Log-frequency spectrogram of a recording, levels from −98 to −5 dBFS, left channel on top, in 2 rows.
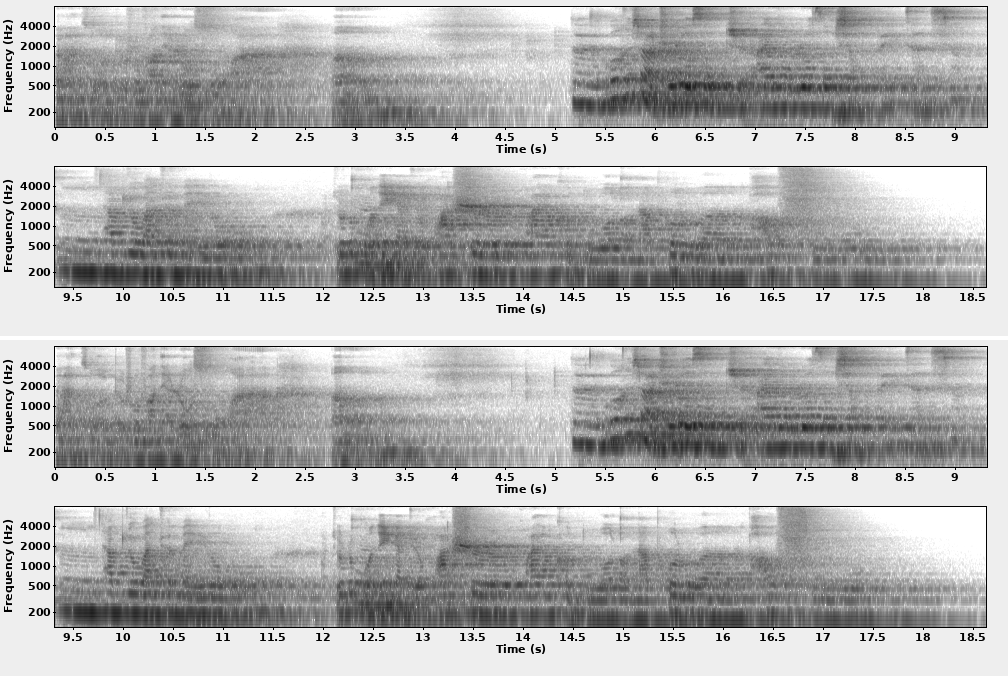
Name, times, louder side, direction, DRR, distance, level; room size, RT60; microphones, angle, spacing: voice 1, 0.0-3.4 3.8-4.3 7.8-7.9 9.3-11.4 12.1-17.4, equal, 65° right, 1 dB, 1.2 m, -34 dB
voice 2, 5.2-9.0 12.3-12.7, equal, 5° left, -3 dB, 1.3 m, -30 dB
14.0 x 4.9 x 5.8 m, 2.9 s
head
